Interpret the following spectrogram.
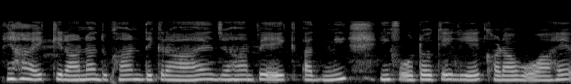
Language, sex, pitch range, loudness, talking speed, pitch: Hindi, female, 215-230 Hz, -23 LUFS, 165 wpm, 220 Hz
